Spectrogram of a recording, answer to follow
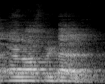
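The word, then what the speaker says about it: L'Hôpital: Don't pronounce the L'Hopital.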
